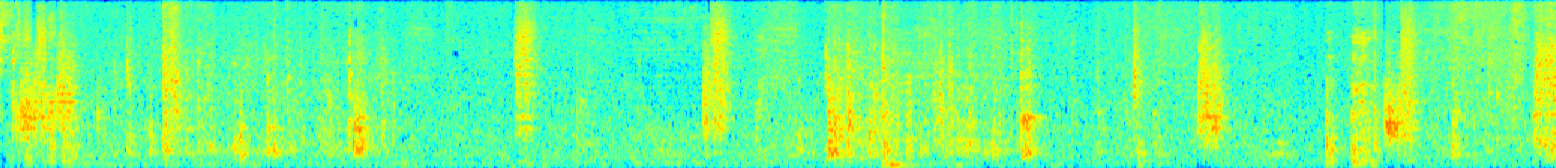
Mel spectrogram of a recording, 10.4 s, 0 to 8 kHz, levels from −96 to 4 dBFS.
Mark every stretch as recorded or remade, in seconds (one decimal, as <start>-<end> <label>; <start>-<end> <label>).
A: 0.0-4.2 recorded; 4.2-4.7 remade; 4.7-10.4 recorded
